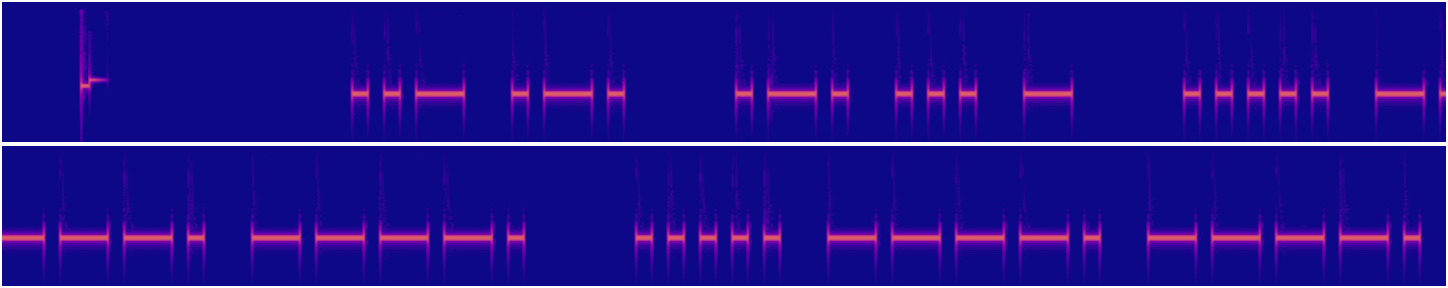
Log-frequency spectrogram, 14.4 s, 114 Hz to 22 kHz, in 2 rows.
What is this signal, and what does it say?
Morse code, heard as a keyed tone, about 15 wpm, 700 Hz. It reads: UR RST 599 599
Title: Practice QSO - Exchange 1 - Beginning - 15wpm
